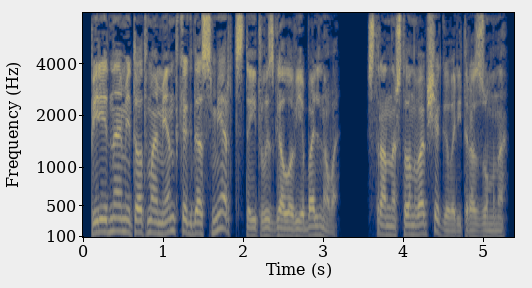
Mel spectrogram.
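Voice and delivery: a hint of a blunt stern physician; stern doctor voice. Доктор поучает старика. (лёгкий голос хмурого доктора)

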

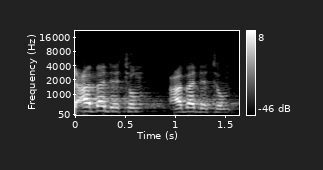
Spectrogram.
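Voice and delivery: عبدتم as "abade-tum"; wrong bounced d. Shown as a demonstration. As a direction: release the د with a small vowel before تم in عبدتم. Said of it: "هل هذا صحيح".

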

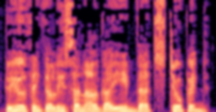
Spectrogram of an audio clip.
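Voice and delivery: high, loud angry rebuke. Acted. Paul scolding the doubting crowd in anger. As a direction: hurl it at them in anger. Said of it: "hurled his voice at them in anger".

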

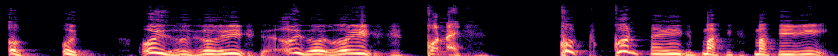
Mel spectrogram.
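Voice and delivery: high wail of pain with stammered curses; pained howling. A narrator's reading. Thug struck on the forehead by the pot, pained howling. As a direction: howl in pain, stammer at her. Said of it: "Nó rú lên".

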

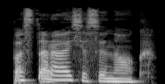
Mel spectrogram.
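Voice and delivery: plain reading voice

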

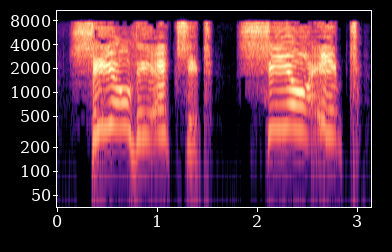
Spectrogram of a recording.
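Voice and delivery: loud high barked command; shouting orders. A narrator's reading. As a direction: bellow the order.

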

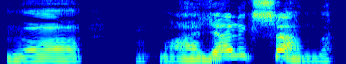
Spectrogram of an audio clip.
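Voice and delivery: loud exasperated cry; outraged cry. Acted. Mozglyakov crying out at Marya, exasperated. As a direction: cry her name in outrage. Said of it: "вскричал он".

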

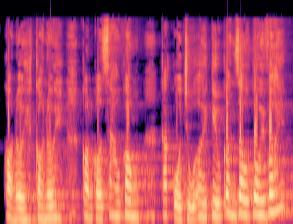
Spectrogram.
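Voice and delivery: loud, high, theatrical fake crying plea; fake wailing. A narrator's reading. Mother-in-law loudly fake-wailing for help to the nurses. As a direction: ham up the tears, crying out for help. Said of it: "giả nhân giả nghĩa khóc lóc rồi nói".

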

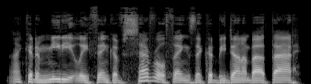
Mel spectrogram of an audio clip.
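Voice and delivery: ordinary delivery

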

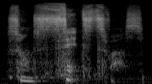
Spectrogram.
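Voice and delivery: very slow hushed menace; quiet menacing whisper; whispered threat. Acted. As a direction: hiss the warning low. Quiet threat after shouting.

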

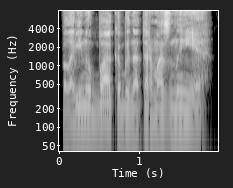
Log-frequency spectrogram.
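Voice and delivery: ordinary delivery, nothing marked

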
